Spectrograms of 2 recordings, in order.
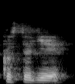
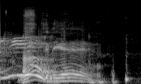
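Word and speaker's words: Coustillier: Now, actually, it should be coutelier in French because they wouldn't pronounce the S. It's always silent. Like S after O and Q is always silent, and it should be coutelier.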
